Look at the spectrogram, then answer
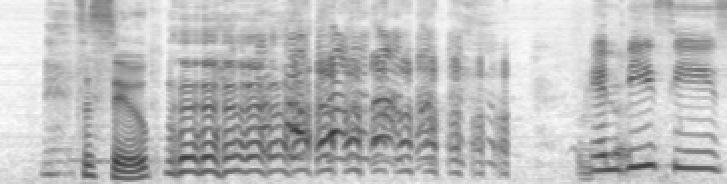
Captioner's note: laughter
